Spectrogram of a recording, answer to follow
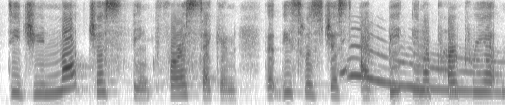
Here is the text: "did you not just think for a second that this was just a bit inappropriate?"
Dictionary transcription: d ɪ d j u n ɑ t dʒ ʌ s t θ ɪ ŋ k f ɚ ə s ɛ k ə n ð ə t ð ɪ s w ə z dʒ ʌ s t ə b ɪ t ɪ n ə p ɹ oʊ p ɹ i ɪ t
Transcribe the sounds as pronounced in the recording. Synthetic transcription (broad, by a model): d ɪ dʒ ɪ n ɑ t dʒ ʌ s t θ ɪ ŋ k f ɚ ə s ɛ k ə n ð ə t ð ɪ s w ə z dʒ ʌ s t ə b ɪ t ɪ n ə p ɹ oʊ p ɹ i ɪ t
